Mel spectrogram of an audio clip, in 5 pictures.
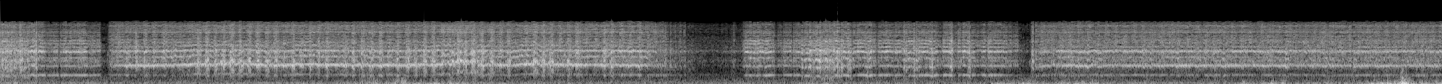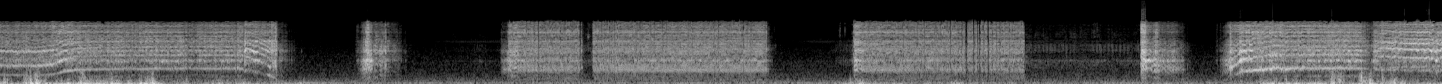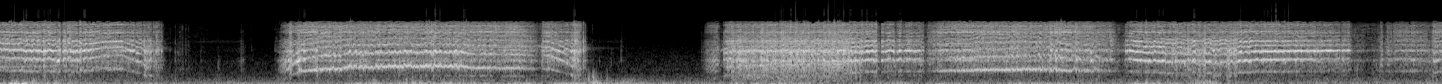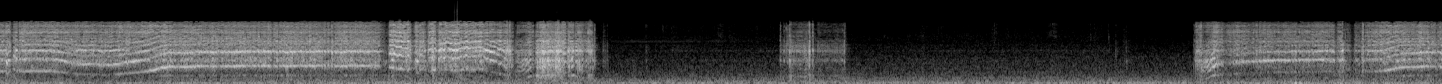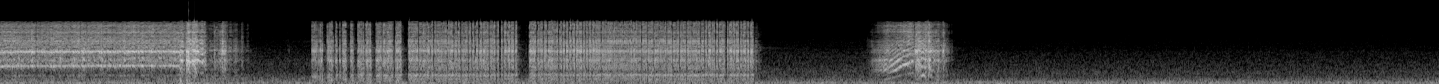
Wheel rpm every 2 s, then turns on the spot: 110, 120, 110, 120, 120, 110, 110, 150, 90, 10, 20, 10, 20, 110, 190, 40, 190, 50, 140, 160, 160, 160, 190, 210, 50, 10, 10, 50, 190, 170, 10, 20, 10, 20, 0, 0.
18-26 34-36 50-52 60-66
